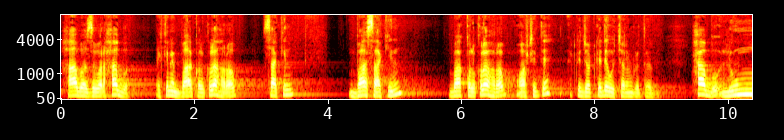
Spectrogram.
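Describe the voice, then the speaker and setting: A man teaching Quran recitation, spelling out each word and chanting the verses slowly. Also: a little high, dark tone, long reverb tail. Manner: slow melodic chanting of verses, quick plain explaining.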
